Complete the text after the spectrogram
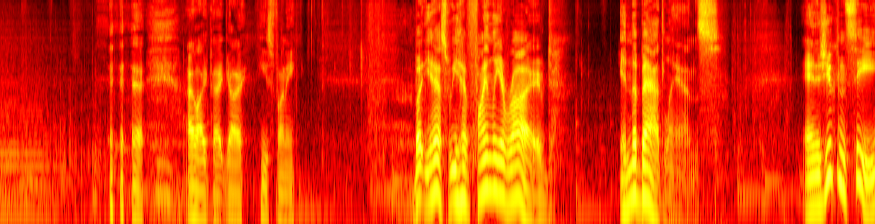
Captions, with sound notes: *chuckles* I like that guy, he's funny. But yes, we have finally arrived... in the Badlands. And, as you can see...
